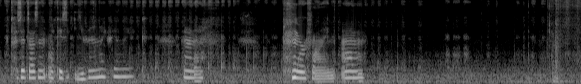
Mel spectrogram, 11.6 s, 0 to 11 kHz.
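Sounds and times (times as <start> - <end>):
pencil scratching on paper in coloring strokes: 0.0 - 11.1
speech: 0.3 - 2.9, 3.6 - 4.3, 5.8 - 7.4.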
